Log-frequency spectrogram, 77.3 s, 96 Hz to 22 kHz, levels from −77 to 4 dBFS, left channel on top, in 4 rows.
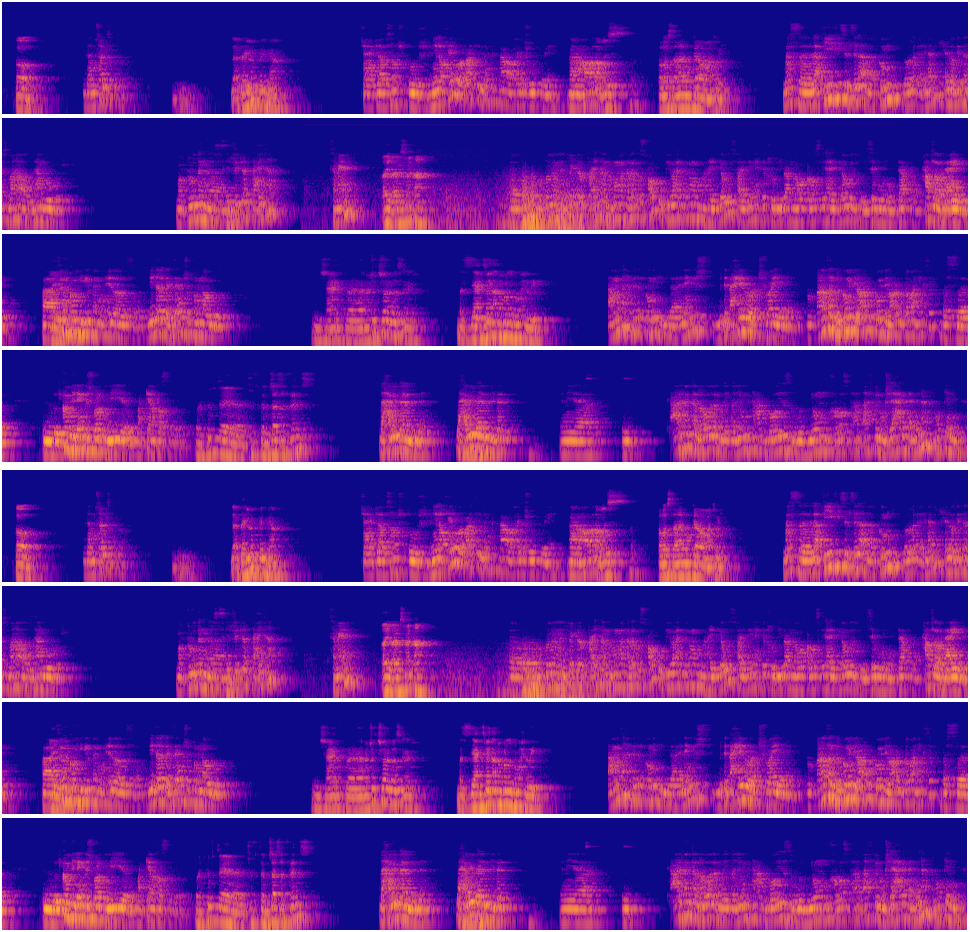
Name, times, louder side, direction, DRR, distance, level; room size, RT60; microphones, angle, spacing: voice 1, 0.3-0.6 3.4-3.8 4.6-5.6 11.9-12.6 13.1-14.5 23.8-24.0 26.9-27.8 29.2-29.3 39.6-40.0 44.8-46.9 47.7-49.3 61.8-64.1 67.2-67.7, right 3 dB, 45° right, 2 dB, 0.3 m, -26 dB
voice 2, 1.6-2.4 7.2-12.2 15.6-20.5 22.8-24.7 25.9-26.3 29.4-38.7 39.4-43.0 50.8-54.4 54.7-58.0 58.8-61.6 65.5-66.4 67.0-68.0 69.1-69.8 70.4-70.6 71.3-77.1, right 1 dB, 5° right, -4 dB, 0.6 m, -25 dB
Thunder, 25.4-25.5 26.4-26.5 26.8-34.1 35.8-35.9, left 4 dB, 80° left, 0.3 m, -32 dB
3.8 x 3.6 x 2.7 m, 0.96 s
head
